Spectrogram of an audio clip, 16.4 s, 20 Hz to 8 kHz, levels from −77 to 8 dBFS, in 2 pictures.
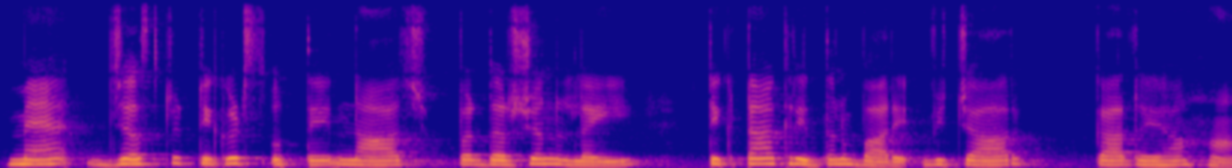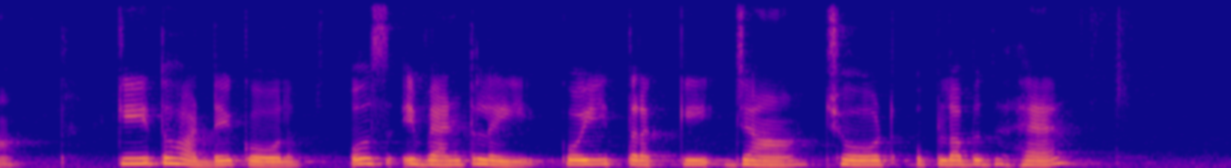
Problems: background sounds at intervals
